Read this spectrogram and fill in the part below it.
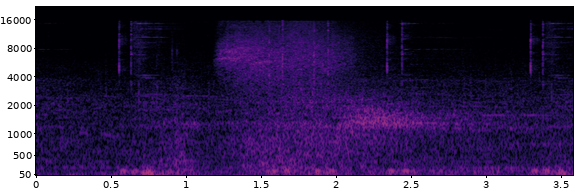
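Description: A magical shimmering whoosh sounds.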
